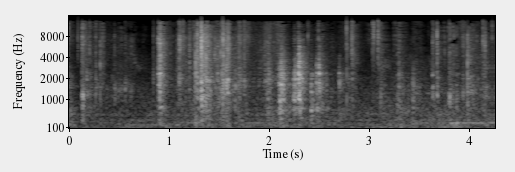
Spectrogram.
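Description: Tarot cards being shuffled and handled: quick runs of clicking and flicking, the densest about a second in and again past two seconds.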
